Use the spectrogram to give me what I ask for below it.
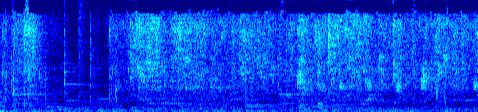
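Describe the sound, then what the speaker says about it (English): A water tap running for washing hands, a steady rushing stream of water splashing continuously at moderate level, with a faint high tone above it. "I want to go wash my hands."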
